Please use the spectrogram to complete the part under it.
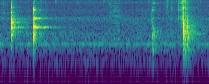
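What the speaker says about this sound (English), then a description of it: "you want to go ahead and add in your lemongrass" Lemongrass drops into a pan for dry roasting, giving a few bright metallic clinks and knocks spaced unevenly over a quiet background, with no speech.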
